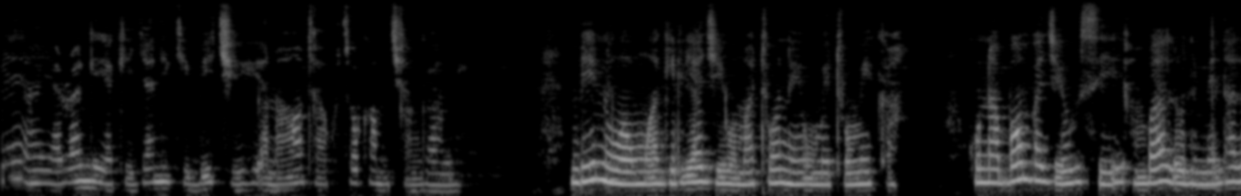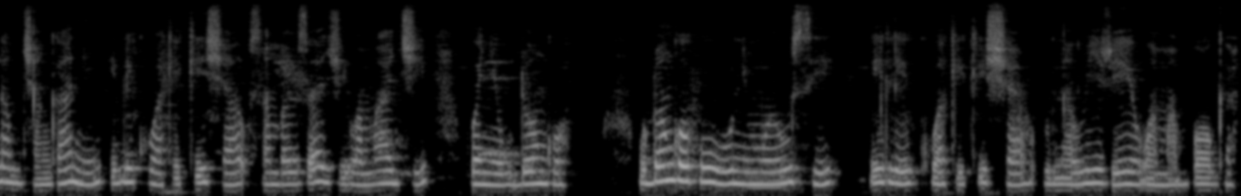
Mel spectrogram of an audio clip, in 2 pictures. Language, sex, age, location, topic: Swahili, female, 25-35, Nairobi, agriculture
